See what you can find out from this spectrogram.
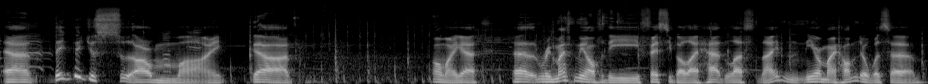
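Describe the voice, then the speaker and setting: A man's voice: on the low side, very animated, measured pace, a bit bright, slight background noise. A man casually commentating a strategy game match, a little sick and talking in a rambling, chatty way. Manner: rambling, chatty, frequent restarts and asides. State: a little sick, voice deeper than usual. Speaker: game caster.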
